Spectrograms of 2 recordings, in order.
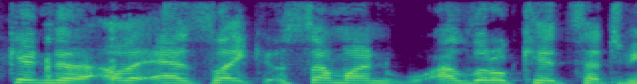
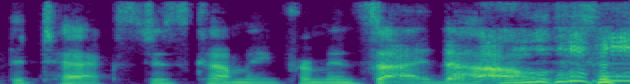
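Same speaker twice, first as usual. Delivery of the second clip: horror-movie line; 8 semitones lower, 5 dB quieter than usual. Acted. Parody of horror-film phone line.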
